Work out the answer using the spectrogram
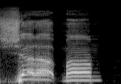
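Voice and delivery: put-on yelling.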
